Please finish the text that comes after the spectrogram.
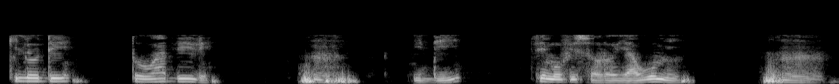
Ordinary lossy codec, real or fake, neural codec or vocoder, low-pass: AAC, 16 kbps; real; none; 7.2 kHz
